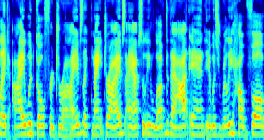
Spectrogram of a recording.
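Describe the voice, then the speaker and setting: In an ordinary speaking voice, a woman holds a medium pitch and a moderate pace. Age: 20s. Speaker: podcast host, college student. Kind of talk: casual monologue.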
